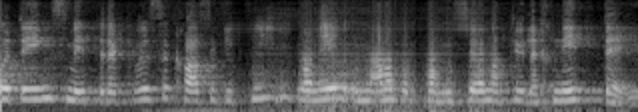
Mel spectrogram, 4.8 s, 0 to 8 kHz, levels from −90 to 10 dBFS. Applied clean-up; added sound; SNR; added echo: neural separator model SepFormer DNS4.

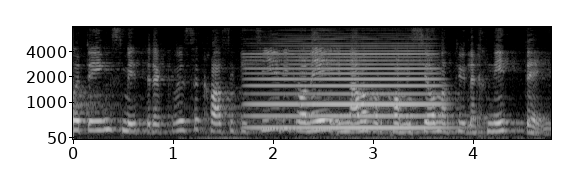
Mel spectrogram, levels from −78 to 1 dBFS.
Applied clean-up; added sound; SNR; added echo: none; Bowed string instrument; -2 dB; reverberation time 0.6 s.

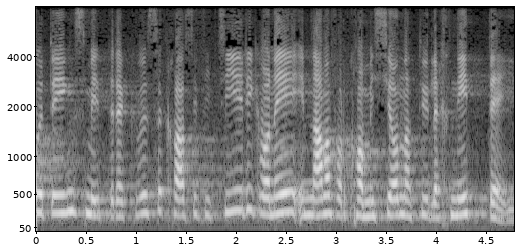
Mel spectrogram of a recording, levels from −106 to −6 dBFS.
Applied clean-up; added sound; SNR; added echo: none; none; none; none.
